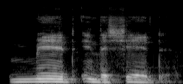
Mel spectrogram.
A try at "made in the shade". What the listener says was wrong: You're enunciating the made too much. So come down from the made to made. Made in the shade.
